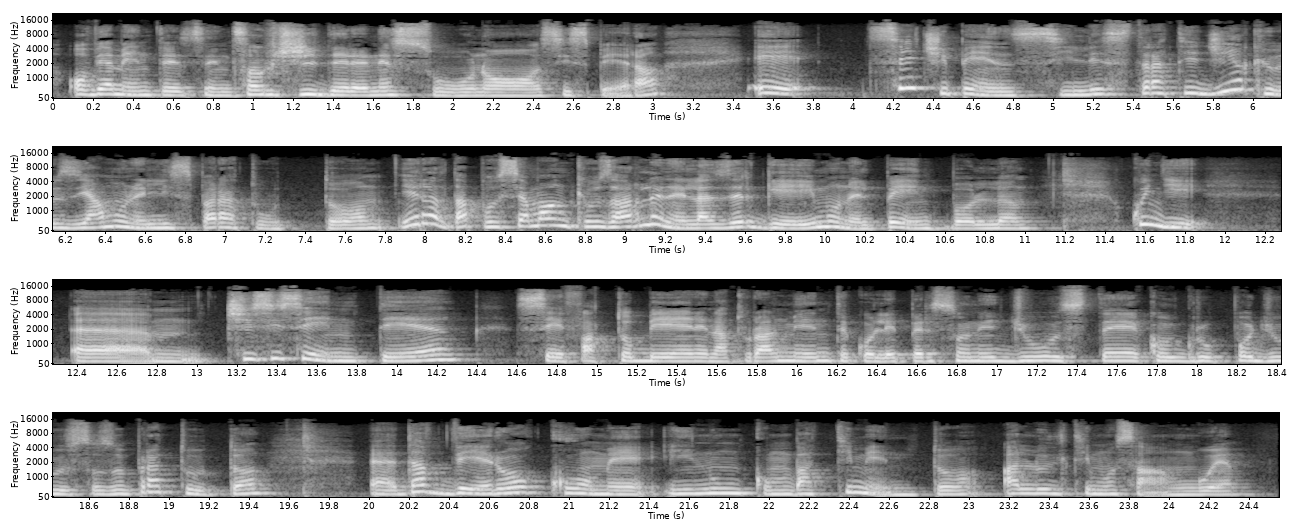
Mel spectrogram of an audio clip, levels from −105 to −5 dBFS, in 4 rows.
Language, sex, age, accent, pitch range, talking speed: Italian, female, 20-39, native, 175-220 Hz, 125 wpm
